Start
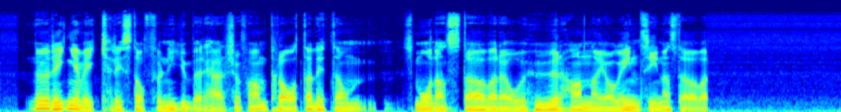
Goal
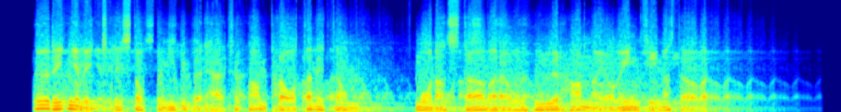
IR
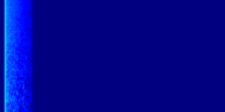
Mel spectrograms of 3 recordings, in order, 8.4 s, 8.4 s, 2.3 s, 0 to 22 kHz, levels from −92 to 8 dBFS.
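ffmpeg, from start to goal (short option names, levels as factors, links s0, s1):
-af "acrusher=bits=4:mix=0:aa=0.5,aecho=1:1:230|460|690|920|1150:0.316|0.142|0.064|0.0288|0.013,volume=1.5"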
